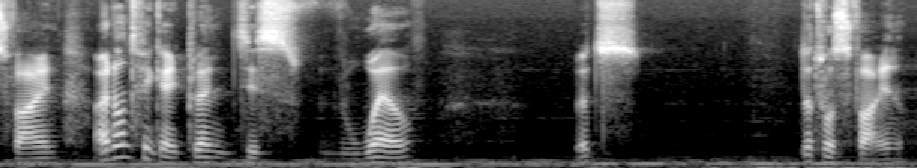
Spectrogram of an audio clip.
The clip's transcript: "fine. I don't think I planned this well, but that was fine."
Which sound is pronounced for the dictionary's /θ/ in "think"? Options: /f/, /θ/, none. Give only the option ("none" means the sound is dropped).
/θ/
